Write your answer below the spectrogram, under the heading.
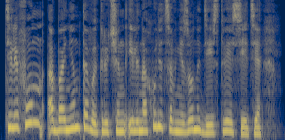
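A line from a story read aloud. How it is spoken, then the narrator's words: Pleasant female phone voice. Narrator (Russian): приятным голосом сообщила девушка в телефоне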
